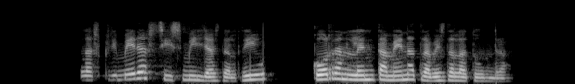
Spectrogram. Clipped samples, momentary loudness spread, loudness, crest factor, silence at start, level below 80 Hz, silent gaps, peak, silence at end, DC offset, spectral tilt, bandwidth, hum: under 0.1%; 12 LU; -20 LUFS; 18 dB; 0.8 s; -64 dBFS; 2.96-3.13 s; -4 dBFS; 0.65 s; under 0.1%; -6 dB/octave; 7.8 kHz; none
